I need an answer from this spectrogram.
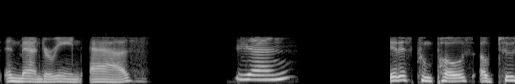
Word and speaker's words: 人: This character is pronounced in Mandarin as 人 It is composed of two strokes.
